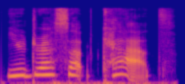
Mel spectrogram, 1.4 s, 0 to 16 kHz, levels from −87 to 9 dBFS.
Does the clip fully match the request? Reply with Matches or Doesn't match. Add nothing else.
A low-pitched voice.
Doesn't match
